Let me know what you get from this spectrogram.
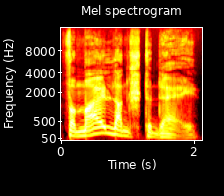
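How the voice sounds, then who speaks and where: A man's voice: lowish voice, huge pitch swings, drawn-out words, a bit bright, dry recording, studio quality, pitched above the performer's own voice, full character voice. A man voicing an enormous, greedy, boastful crocodile who savours his words in a storybook reading. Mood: gloating. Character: enormous greedy boastful male crocodile, sly child-eater.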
